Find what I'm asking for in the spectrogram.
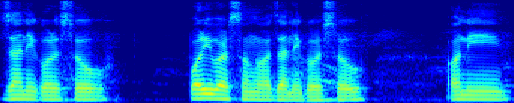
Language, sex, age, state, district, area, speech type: Nepali, male, 18-30, West Bengal, Jalpaiguri, rural, spontaneous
